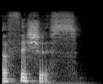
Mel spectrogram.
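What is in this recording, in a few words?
"officious", British English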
